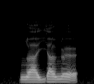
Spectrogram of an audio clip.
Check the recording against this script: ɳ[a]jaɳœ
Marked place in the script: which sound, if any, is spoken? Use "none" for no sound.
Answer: a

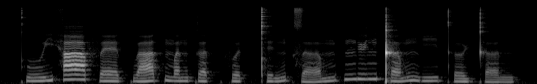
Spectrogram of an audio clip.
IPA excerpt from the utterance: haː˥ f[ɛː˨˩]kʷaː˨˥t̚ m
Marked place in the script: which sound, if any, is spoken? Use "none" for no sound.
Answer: ɛː˨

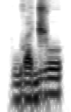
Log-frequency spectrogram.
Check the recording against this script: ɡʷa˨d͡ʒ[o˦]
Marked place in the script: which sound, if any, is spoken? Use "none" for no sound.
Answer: o˦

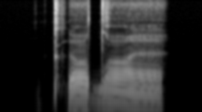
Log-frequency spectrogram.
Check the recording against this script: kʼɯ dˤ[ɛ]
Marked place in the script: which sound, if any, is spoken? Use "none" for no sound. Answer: æ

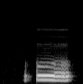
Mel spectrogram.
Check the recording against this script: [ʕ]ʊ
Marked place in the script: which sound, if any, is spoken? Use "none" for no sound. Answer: ʔ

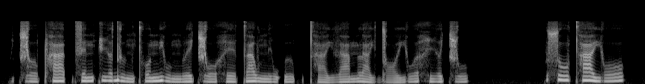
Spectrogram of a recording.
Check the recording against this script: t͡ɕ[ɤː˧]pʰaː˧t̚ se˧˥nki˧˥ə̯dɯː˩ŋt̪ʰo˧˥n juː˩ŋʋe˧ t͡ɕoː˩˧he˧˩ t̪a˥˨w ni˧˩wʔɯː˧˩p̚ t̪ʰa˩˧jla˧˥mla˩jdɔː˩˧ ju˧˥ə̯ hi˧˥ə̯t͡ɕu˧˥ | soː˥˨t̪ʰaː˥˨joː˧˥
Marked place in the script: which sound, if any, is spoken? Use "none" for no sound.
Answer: ɤː˩˧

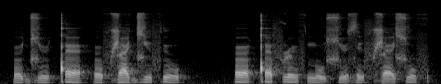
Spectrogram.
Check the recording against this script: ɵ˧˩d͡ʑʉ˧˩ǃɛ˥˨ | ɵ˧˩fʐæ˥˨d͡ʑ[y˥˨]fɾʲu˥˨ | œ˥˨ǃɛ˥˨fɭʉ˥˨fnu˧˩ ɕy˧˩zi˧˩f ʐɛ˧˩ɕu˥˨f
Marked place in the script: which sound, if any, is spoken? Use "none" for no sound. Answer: i˥˨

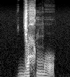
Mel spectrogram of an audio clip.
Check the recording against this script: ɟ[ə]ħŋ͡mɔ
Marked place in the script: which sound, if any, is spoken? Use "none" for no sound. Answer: ə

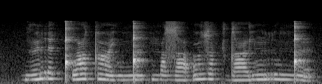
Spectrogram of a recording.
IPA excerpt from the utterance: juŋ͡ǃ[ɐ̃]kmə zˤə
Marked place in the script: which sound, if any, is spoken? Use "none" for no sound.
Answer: ɐ̃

